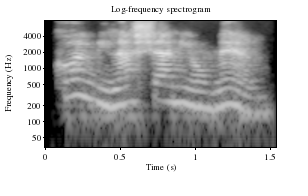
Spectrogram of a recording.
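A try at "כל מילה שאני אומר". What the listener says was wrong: It's like when you say this word here, it's almost like all one thing. You don't really hear the segol here, do you? It's like shani, like shani. It's not she'ani, it's shani.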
